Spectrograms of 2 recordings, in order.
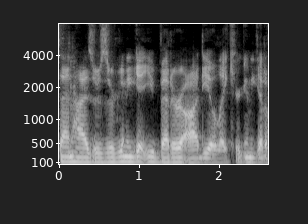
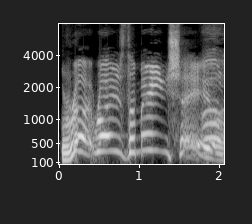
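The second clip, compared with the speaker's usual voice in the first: sailor call; much slower than usual. Pretend. Sailor calling out on boat.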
